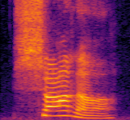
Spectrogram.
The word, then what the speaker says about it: Shana: I can't think of the Oh, your name is pronounced like Ghana. Okay, Shana, like Ghana, but it's not pronounced Ghana.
